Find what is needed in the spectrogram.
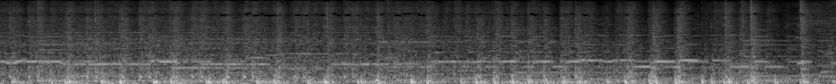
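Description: Live banjo-band music: a keyboard playing a held, wavering melody line over a busy drum-kit beat.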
